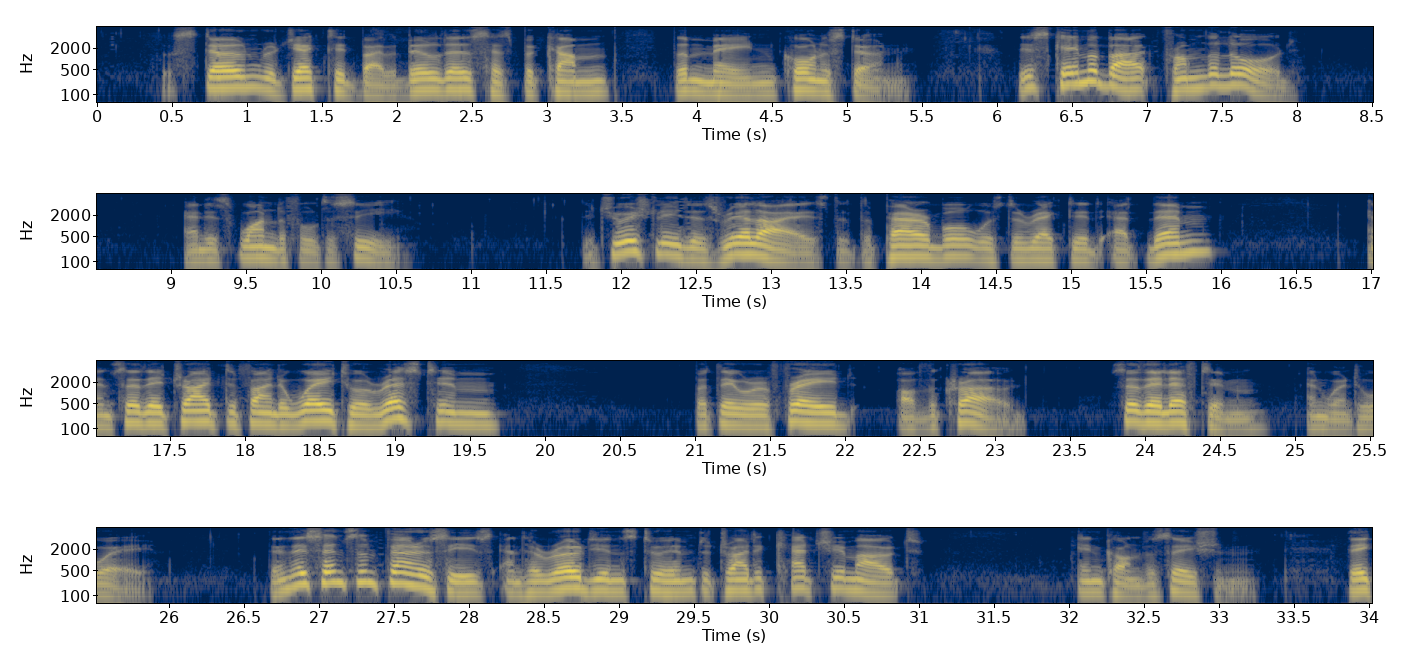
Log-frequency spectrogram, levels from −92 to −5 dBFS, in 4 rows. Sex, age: male, 60-79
